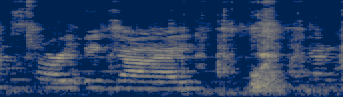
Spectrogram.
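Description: Dogs in shelter kennels whining and yelping, with a short, louder outburst about one and a half seconds in.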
